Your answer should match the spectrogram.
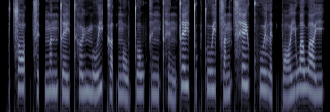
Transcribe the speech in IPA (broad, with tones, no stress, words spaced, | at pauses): t͡sɔː˧t̚t͡sɪ˨k̚ ŋɵ˧nt̪e˨jt̪ʰɵ˨˧ɥ muː˨˥jkɐ˨t̚ŋo˨˩w t̪o˨˧wkɪ˨ŋt̪ʰɪ˨˩ŋt̪e˥j t̪ʊ˨k̚t̪uː˧jt͡sɐ˨˧ŋt͡sʰe˥j kʷʰɐ˥jlɪ˨k̚pɔː˨˥j wɐ˥wɐ˧j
